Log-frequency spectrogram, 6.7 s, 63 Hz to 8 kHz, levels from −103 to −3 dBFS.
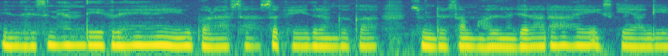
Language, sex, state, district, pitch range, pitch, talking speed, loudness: Urdu, female, Bihar, Saharsa, 150-165 Hz, 155 Hz, 190 wpm, -15 LUFS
